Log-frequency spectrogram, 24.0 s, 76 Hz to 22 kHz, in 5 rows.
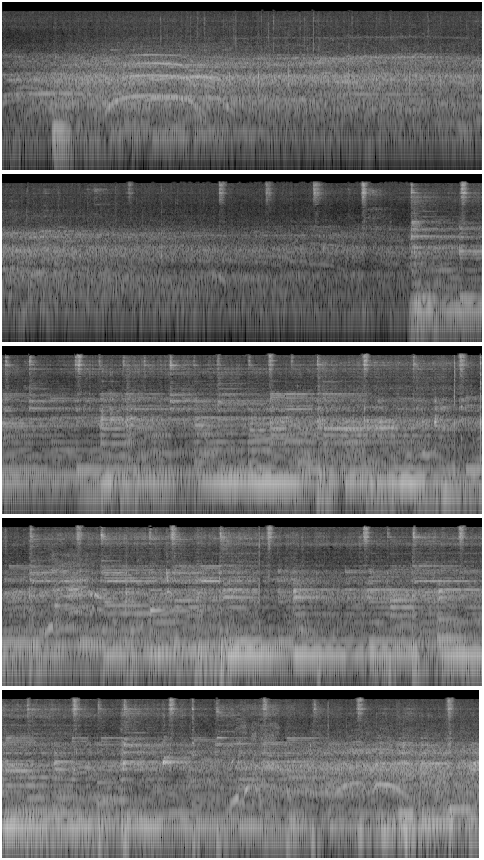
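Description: Live band concert from March 20, 1986: a crowd whoops and cheers for about nine seconds, then the band launches into a song, with cheering continuing under the music.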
